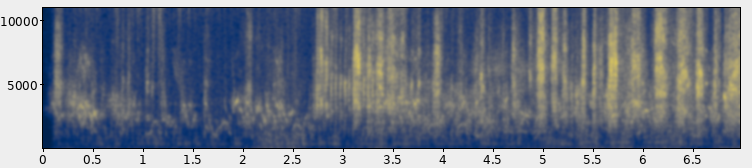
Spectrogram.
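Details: Pet budgerigar chattering in a fast, dense run of high chirps, squeaks and warbled notes, with sharp clicks that grow louder and more crowded in the second half; no other sounds stand out.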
